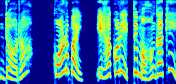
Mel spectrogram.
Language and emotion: Odia, fearful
